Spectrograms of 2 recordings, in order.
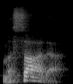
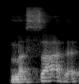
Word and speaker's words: Masada: ascend every year is Masada Masada is merely a Roman way to pronounce the Hebrew word met sudah fortress high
